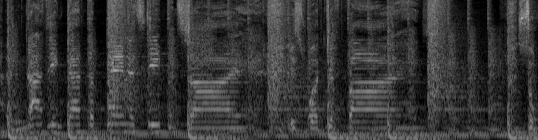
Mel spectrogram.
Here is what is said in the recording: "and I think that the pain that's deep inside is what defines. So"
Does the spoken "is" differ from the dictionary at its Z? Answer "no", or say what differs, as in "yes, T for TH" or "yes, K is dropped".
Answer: no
